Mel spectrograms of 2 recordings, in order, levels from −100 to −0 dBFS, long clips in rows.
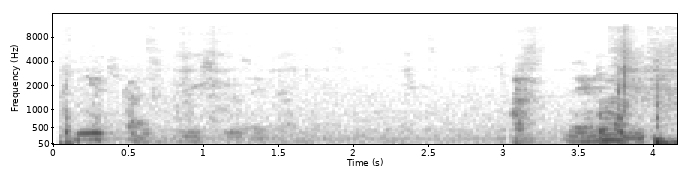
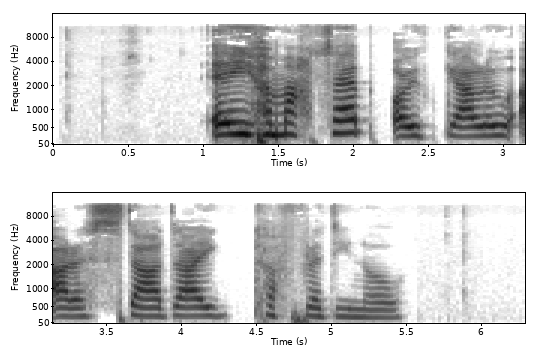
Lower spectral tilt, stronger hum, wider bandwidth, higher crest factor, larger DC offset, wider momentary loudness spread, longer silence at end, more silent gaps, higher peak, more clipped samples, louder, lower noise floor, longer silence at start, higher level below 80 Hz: first, -8.5 dB/octave vs -4 dB/octave; neither; about the same, 11 kHz vs 11.5 kHz; first, 26 dB vs 18 dB; neither; about the same, 22 LU vs 21 LU; second, 0 s vs 0.85 s; neither; second, -16 dBFS vs -2 dBFS; neither; second, -43 LUFS vs -16 LUFS; first, -72 dBFS vs -67 dBFS; second, 0.05 s vs 1.05 s; first, -50 dBFS vs -58 dBFS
